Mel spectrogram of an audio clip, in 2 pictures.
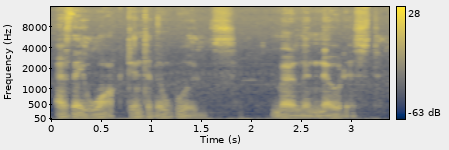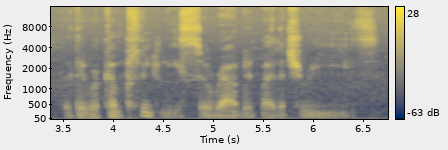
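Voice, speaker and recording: A man hosting and narrating scripted horror stories in a theatrical, ominous manner, with a very deep, gravelly, husky voice. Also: lively intonation, darkish tone, slight background noise. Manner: slow, ominous, dramatic. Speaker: narrator and host.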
